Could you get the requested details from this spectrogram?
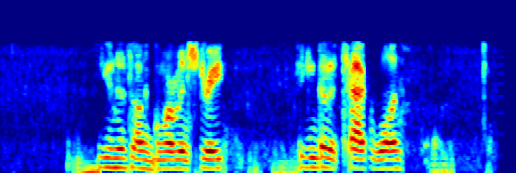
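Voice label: Police District Dispatch, p25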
